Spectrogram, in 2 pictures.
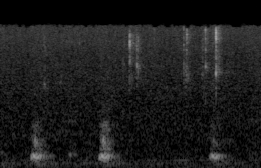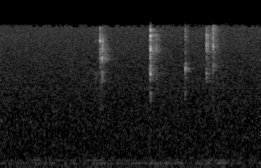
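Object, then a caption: Bar of solid soap scraped with a thin metal blade. A thin metal blade scratches lines into an orange and white striped solid soap bar held in the hand. Three soft, dull scraping strokes come first, followed by lighter, brighter, high-pitched scratches, each short and separated by quiet pauses.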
